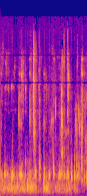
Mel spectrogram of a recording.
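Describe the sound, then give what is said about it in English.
Beer pours hard into an Imperial Nonic pint glass to make it cascade, a steady, dense rush of splashing and fizzing liquid with bubbly churning that stays loud and continuous throughout. “And we're going to pour it hard, and we're going to see if we can get it to cascade.”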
